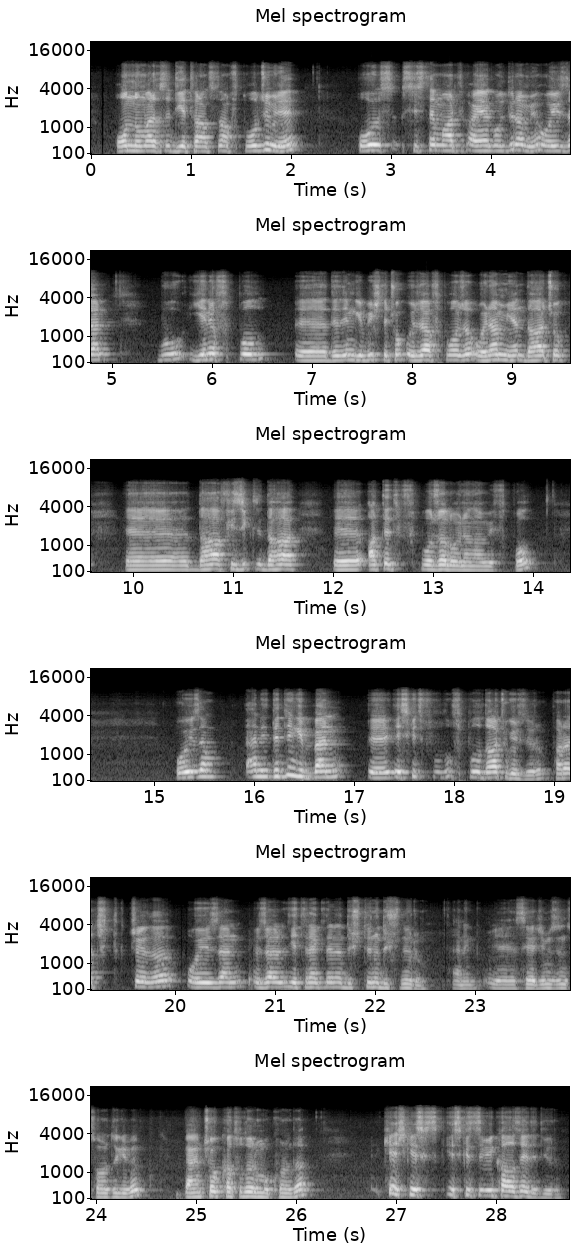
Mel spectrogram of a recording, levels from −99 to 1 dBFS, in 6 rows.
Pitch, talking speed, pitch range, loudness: 170 Hz, 140 wpm, 155-190 Hz, -19 LUFS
